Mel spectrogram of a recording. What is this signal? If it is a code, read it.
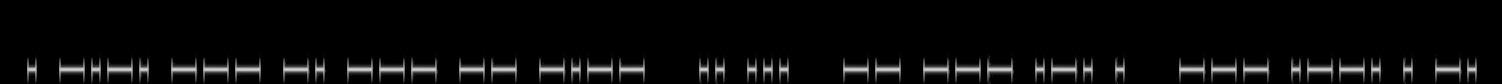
Morse code, heard as a keyed tone, about 15 wpm, 700 Hz. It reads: ECONOMY IS MORE OPEN
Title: Sentences from Top 1000 Words - Review Part 3 - 15wpm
